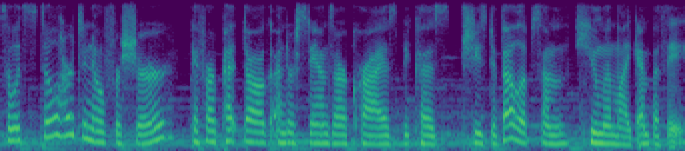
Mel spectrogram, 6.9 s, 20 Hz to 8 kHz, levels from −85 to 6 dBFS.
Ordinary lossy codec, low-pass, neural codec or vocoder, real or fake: Opus, 24 kbps; 7.2 kHz; vocoder, 44.1 kHz, 128 mel bands every 512 samples, BigVGAN v2; fake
